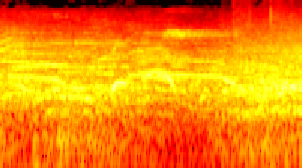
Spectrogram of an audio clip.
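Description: Basketball sneakers squeaking in short arching squeals on a hardwood gym floor, with a ball being dribbled, over steady crowd noise in the gym.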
